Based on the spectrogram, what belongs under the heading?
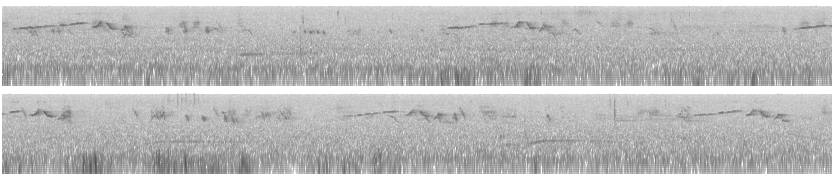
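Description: A bird singing the same short phrase, a rising sweep followed by a few quick notes, about five times at intervals of roughly five seconds. Under it runs a faint low rumble of outdoor noise, with a few dull low thumps in the middle.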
